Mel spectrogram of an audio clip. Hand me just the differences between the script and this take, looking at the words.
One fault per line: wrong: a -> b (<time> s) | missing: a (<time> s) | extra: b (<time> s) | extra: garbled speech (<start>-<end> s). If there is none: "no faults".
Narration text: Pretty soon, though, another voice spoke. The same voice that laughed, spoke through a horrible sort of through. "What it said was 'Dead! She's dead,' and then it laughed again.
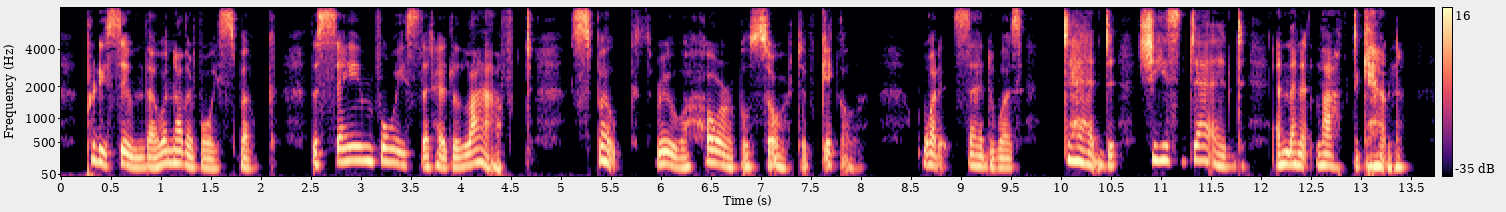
extra: had (3.7 s)
wrong: through -> giggle (7.6 s)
